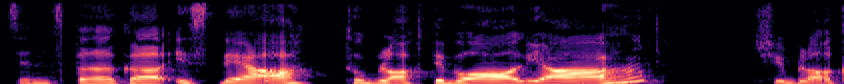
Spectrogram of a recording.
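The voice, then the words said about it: Put-on Austrian accent. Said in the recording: “Is that your Austrian accent? ... Yeah, it is.”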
